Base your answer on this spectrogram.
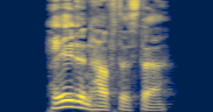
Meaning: inflection of heldenhaft: 1. strong/mixed nominative masculine singular superlative degree 2. strong genitive/dative feminine singular superlative degree 3. strong genitive plural superlative degree
- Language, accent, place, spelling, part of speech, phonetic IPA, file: German, Germany, Berlin, heldenhaftester, adjective, [ˈhɛldn̩haftəstɐ], De-heldenhaftester.ogg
